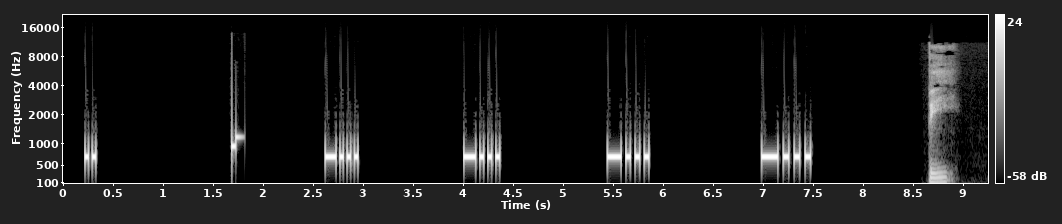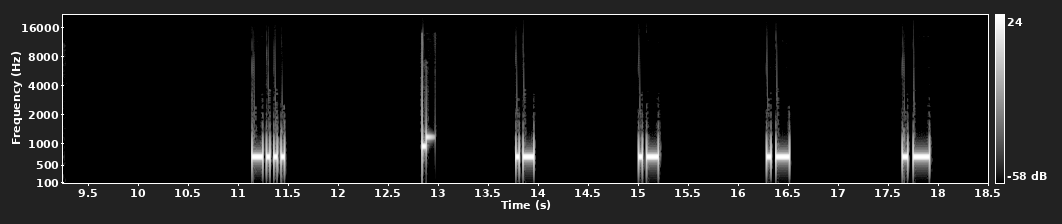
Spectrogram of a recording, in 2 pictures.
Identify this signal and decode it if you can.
Morse code, heard as a keyed tone, about 27 wpm, spaced as for 7 wpm, 700 Hz. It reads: I BBBB B AAAA
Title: Speed-Racing Single Letters 22wpm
